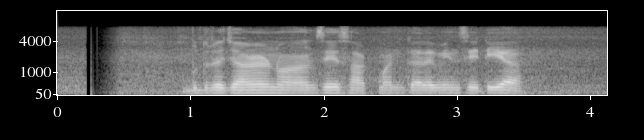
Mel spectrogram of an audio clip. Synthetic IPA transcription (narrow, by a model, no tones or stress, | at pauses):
bʊd̪ɾəd͡ʒaːnənʋaːnsesaːkmankɐɾɐʋinsiʈijaː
